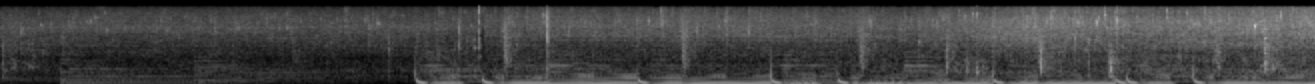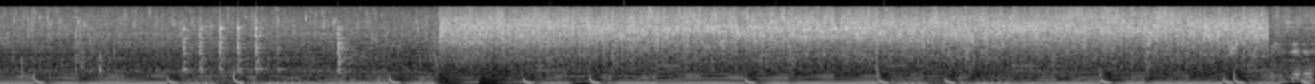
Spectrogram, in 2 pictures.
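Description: Breaded chicken pieces frying in a pan of hot oil, a loud steady sizzle that begins about two-thirds of the way through. Under it runs background music with a heavy bass beat, which comes in about four seconds in.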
